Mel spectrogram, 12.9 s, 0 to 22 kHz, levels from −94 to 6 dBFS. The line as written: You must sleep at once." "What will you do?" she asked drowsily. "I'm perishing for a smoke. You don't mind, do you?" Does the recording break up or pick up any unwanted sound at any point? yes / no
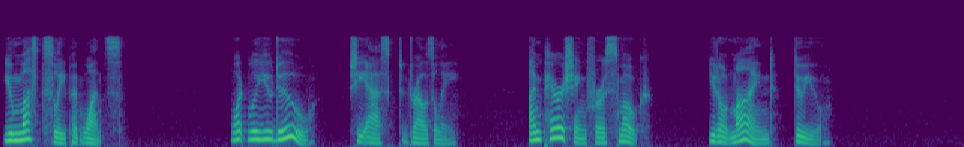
no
